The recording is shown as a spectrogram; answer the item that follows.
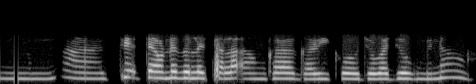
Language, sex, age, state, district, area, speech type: Santali, female, 18-30, West Bengal, Bankura, rural, conversation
